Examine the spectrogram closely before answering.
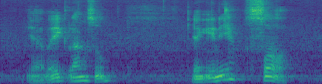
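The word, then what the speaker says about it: ص: Yang ini so, ini do. Ya. Sekali lagi, so, do. Ya. Lebih padat ya ketika pengucapan. So, ya, do.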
